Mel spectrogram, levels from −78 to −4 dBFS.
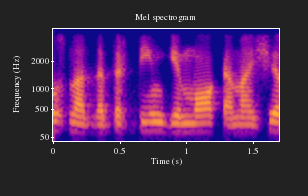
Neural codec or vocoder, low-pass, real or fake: codec, 24 kHz, 0.9 kbps, WavTokenizer, large speech release; 3.6 kHz; fake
